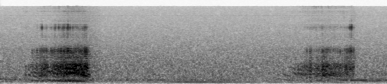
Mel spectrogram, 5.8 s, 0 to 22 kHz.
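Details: Close-up mic recording of a cat sleeping in a box, with a 13-year underlying disease causing constant snottiness and sneezing: two slow, noisy breaths with a wet, snuffly nasal rasp. Congested breathing.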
